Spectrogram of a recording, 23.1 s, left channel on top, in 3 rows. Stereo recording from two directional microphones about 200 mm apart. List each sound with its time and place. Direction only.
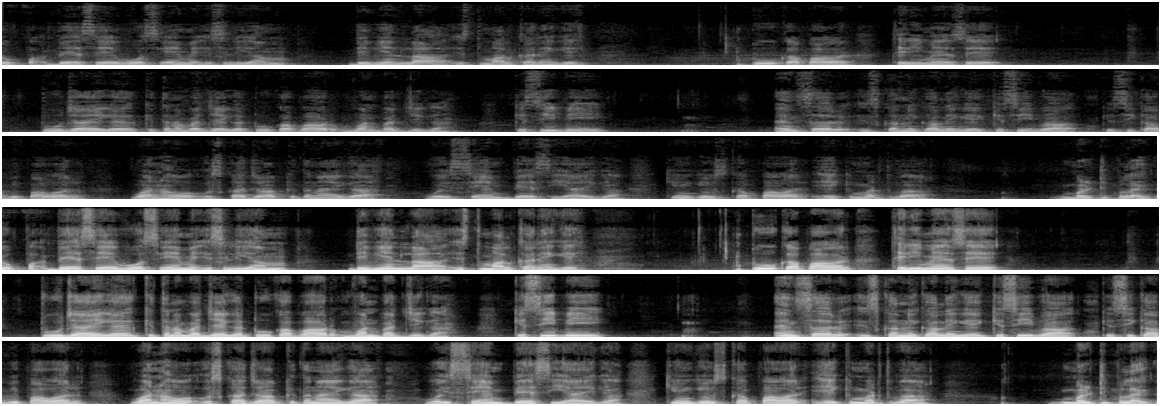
0.0 s speech: 55° right (ahead or behind)
7.9 s speech: 55° right (ahead or behind)
12.8 s speech: 50° right (ahead or behind)
22.1 s a sound: 55° right (ahead or behind)
22.4 s speech: 50° right (ahead or behind)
